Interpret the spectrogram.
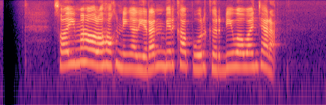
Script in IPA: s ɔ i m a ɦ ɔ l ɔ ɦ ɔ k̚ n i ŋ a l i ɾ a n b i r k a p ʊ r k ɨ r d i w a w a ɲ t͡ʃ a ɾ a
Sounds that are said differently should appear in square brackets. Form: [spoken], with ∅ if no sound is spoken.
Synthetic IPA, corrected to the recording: s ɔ i m a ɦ ɔ l ɔ ɦ ɔ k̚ n i ŋ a l i ɾ a n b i r k a p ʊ r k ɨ r d i w a w a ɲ t͡ʃ a ɾ a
